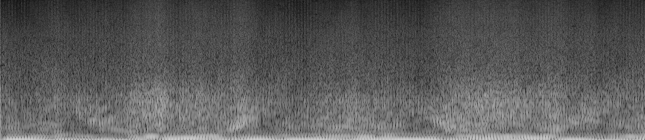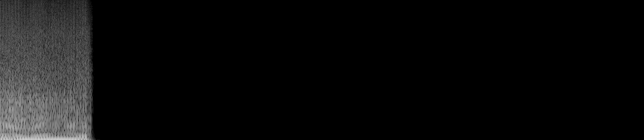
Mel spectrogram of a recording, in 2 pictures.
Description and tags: multisampled Reese made with Massive+Cyanphase Vdist+various other stuff
processed, hard, distorted, reese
